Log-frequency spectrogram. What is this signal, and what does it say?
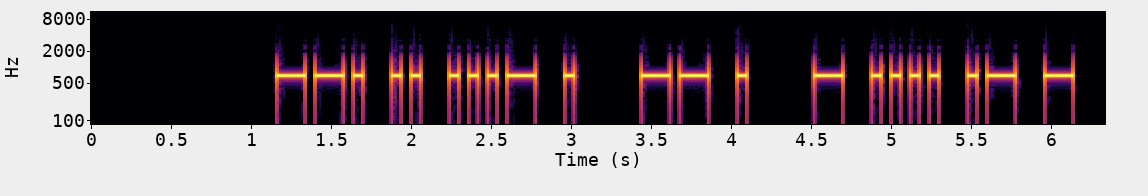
Morse code, heard as a keyed tone, about 20 wpm, 700 Hz. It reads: GIVE ME THAT
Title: Sentences from Top 1500 Words 20wpm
